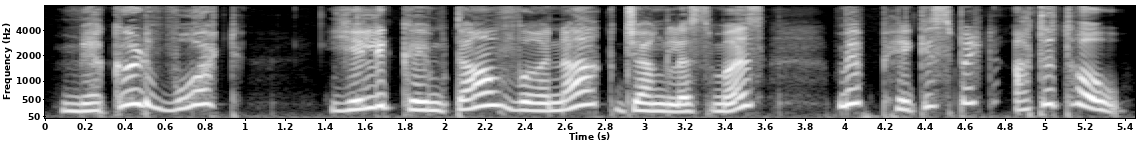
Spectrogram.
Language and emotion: Kashmiri, surprised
